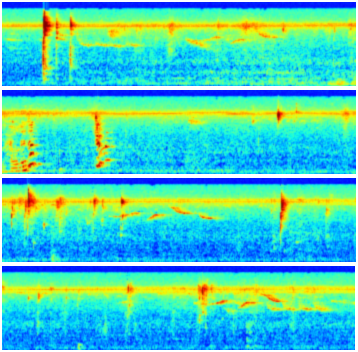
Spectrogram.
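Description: A baby macaque gives high squeaks.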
